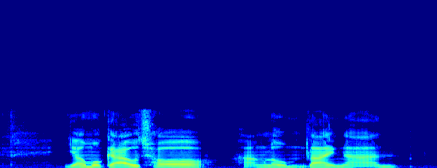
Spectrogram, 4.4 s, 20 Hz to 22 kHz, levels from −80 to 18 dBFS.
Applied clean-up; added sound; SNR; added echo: none; none; none; none.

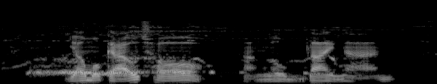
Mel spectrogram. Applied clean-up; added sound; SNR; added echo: classical method spectral subtraction.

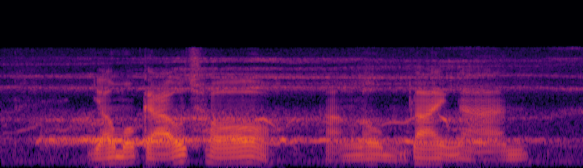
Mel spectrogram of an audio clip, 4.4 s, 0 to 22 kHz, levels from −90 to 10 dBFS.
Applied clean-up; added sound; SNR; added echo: none; Hiss; 3 dB; none.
